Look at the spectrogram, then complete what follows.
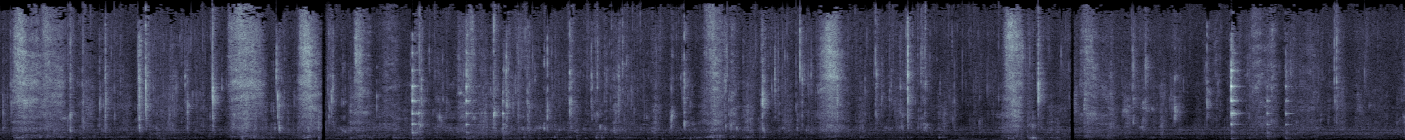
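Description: Chopsticks clicking and scraping against ceramic bowls during a meal: scattered light clinks with short, soft eating noises between them.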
